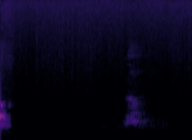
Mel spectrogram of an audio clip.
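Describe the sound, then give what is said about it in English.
Two muffled, faint barks from a dog, one at the start and another a moment later, with no one speaking. “Stuart, was that your dog?”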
